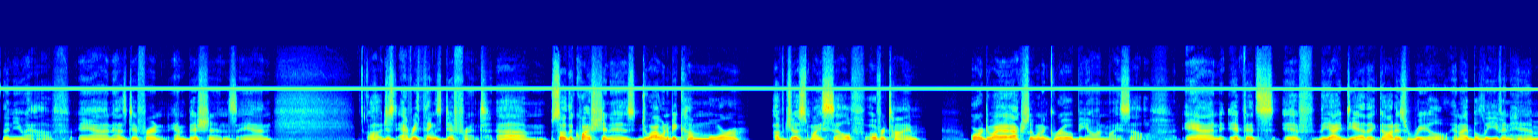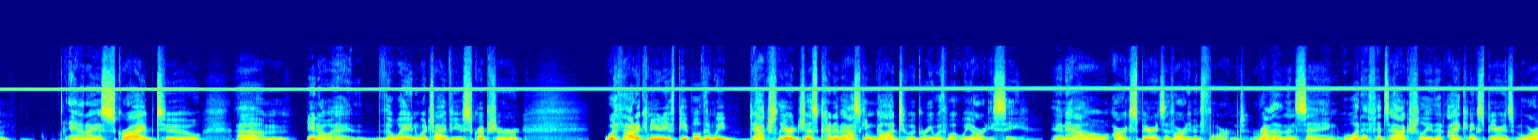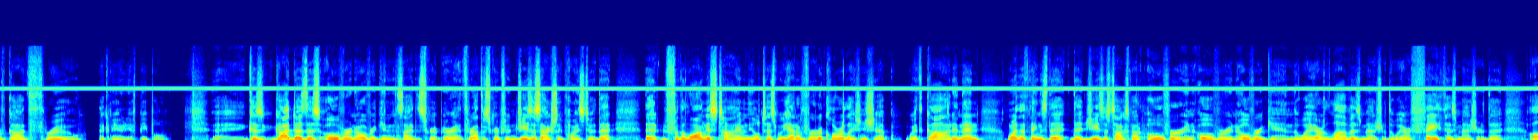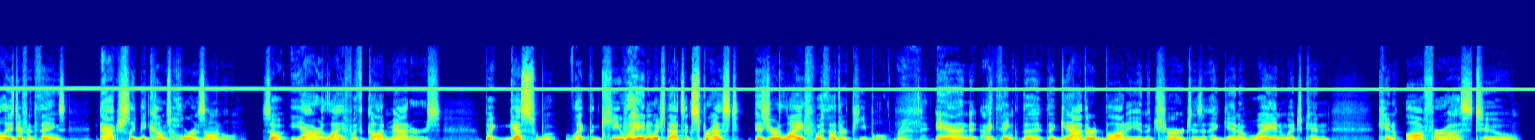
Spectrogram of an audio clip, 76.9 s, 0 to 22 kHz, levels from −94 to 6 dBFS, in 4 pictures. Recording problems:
high-pitched whine; noticeable; throughout; 8 kHz, 15 dB below the speech

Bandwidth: 14.5 kHz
